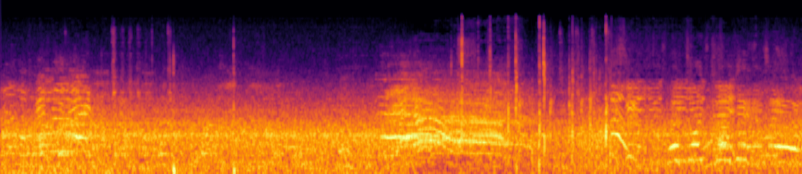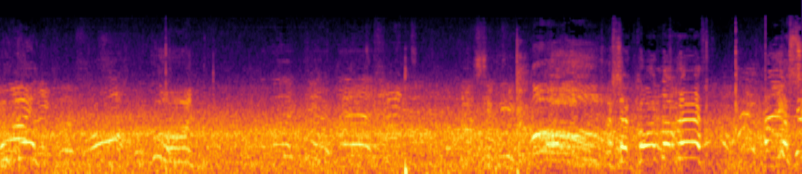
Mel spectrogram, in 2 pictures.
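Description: Men's voices calling and shouting across an outdoor football pitch during play, loudest about four seconds in and again near the end, with a few short thuds of the ball being kicked.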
